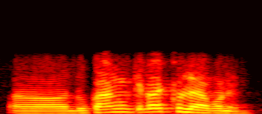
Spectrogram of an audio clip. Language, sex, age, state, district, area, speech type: Assamese, male, 18-30, Assam, Golaghat, urban, conversation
